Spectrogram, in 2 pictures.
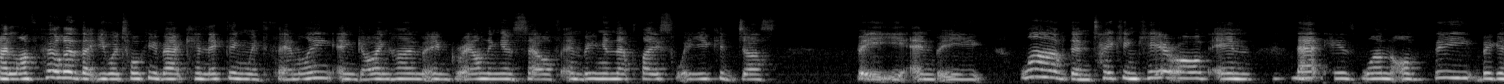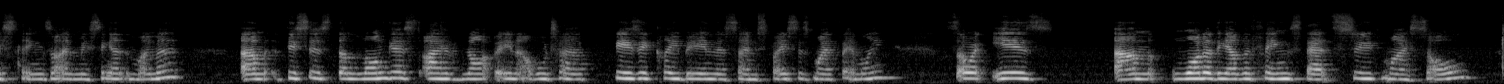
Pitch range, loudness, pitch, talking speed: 245-270 Hz, -23 LUFS, 255 Hz, 160 wpm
